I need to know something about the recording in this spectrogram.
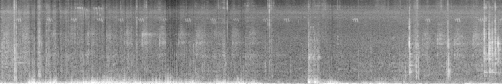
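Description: Metal climbing sticks and tree stand knocking and clicking as they are handled and strapped together with bungee cords, with one heavier thump about six seconds in. A low rumble of wind on the microphone runs through the first half.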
